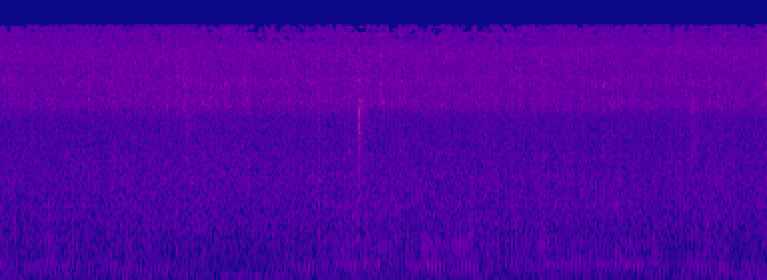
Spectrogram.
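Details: Purring cat kept close during a quiet reading session on a rainy night, its low throaty rumble steady and rhythmic with slow breath-linked swells, a few faint clicks over continuous rain hiss.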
